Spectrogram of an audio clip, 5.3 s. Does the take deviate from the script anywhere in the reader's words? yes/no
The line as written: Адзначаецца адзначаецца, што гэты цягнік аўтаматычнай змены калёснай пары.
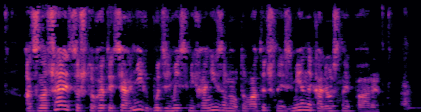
yes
